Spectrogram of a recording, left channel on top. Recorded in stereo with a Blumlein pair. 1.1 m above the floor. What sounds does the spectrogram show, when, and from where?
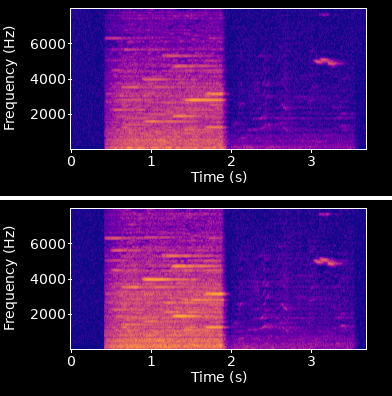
0.4 s a phone ringing: 50° right, 0.6 m
2.0 s a squeak: 20° right, 0.5 m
